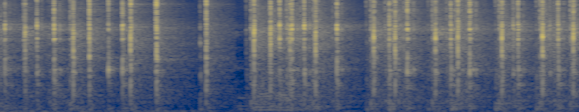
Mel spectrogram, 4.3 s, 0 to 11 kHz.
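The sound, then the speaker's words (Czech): Rapid, uneven clacking of a mechanical typewriter, with sharp keystrikes in quick bursts and brief pauses, with no voices. “Psací stroje se od roku 2011 nikde na světě nevyrábějí a je to vlastně uzavřená historie.”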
